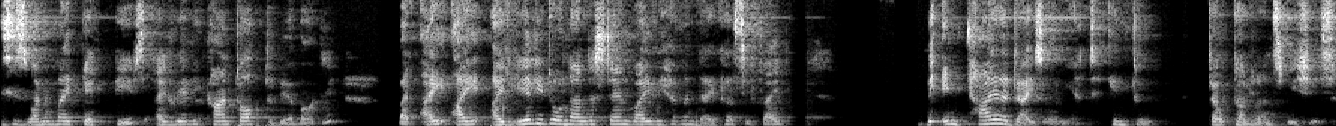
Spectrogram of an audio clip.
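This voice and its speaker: With vocal fry and a dark, mellow tone, a woman speaks at a medium pitch and moderate pace with ordinary pitch variation. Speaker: conservation scientist. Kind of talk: panel discussion. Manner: halting.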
